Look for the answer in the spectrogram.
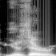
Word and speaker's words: Jezero: Jezero, you pronounce it like with a Y, we have been told, which used to be an ancient lake.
